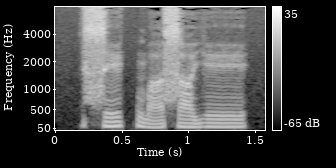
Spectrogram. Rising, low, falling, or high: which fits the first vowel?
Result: rising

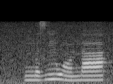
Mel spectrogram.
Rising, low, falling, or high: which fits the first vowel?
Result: low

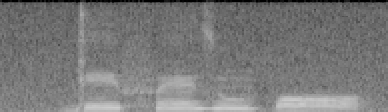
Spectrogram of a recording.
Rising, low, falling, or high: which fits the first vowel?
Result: high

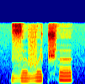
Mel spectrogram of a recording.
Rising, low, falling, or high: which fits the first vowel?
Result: low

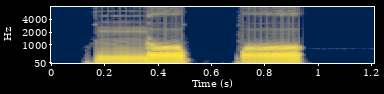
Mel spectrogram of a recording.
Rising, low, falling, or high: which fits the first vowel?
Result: rising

